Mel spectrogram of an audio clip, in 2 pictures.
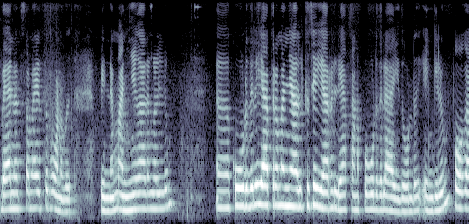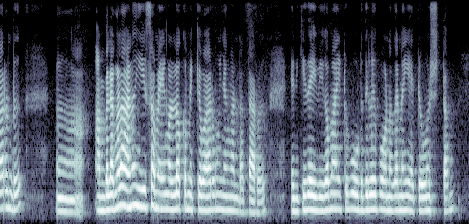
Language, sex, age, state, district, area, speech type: Malayalam, female, 60+, Kerala, Ernakulam, rural, spontaneous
